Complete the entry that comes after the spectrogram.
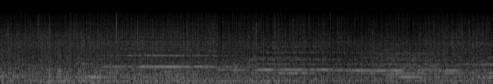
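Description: Steady rain patters continuously against a window at night, a dense, even hiss of drops with no pauses, and faint sustained tones drift quietly underneath.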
